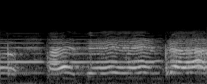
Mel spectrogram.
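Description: Carnatic vocal music in raga Janjhuti: a voice sings long ornamented phrases, its pitch wavering in fast oscillating gamakas, over a steady drone. The phrase breaks briefly about half a second in and again near the end.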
